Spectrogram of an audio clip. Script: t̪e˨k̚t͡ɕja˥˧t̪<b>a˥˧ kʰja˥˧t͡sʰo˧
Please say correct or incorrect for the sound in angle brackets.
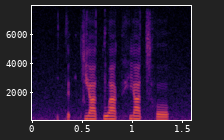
incorrect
